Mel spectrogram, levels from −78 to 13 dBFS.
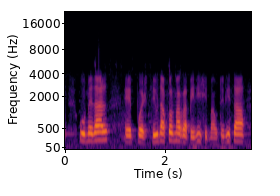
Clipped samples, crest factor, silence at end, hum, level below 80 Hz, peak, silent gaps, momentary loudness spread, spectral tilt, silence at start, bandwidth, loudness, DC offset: under 0.1%; 16 dB; 0.15 s; none; -58 dBFS; -8 dBFS; none; 11 LU; -7.5 dB/octave; 0.3 s; 5.8 kHz; -23 LUFS; under 0.1%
